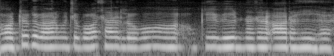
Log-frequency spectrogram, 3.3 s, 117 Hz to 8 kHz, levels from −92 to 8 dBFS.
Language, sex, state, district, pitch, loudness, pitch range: Hindi, female, Chandigarh, Chandigarh, 230 Hz, -17 LUFS, 230-235 Hz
